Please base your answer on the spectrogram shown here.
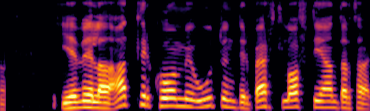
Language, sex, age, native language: Icelandic, male, 20-29, Icelandic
